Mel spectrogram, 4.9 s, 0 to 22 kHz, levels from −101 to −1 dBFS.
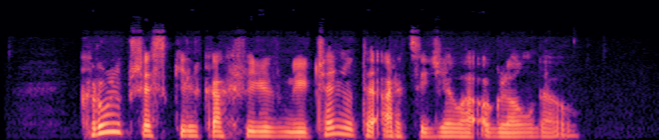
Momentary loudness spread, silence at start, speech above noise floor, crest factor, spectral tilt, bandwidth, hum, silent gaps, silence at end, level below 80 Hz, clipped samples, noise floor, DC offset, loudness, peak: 10 LU; 0.6 s; 54 dB; 22 dB; -5 dB/octave; 9.2 kHz; none; none; 0.65 s; -66 dBFS; under 0.1%; -77 dBFS; under 0.1%; -23 LUFS; -2 dBFS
